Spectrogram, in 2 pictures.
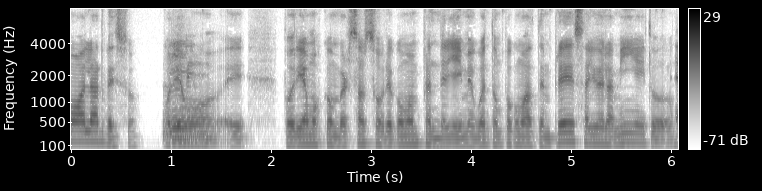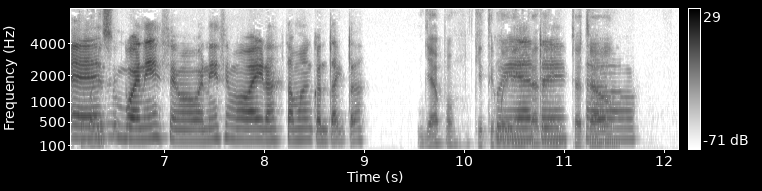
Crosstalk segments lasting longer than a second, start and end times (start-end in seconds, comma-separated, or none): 10.3-11.6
